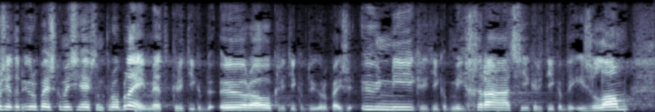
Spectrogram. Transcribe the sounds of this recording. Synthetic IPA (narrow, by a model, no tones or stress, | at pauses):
ɹzɪtədəøːrop̬ejsəkomɪsiɦeftənprowbleːmːɛtkritikɔp̚dəʔøːɾowkritikɔb̚dəøːropejsəynikritikɔpmixraːtsikritikɔp̚dəislam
